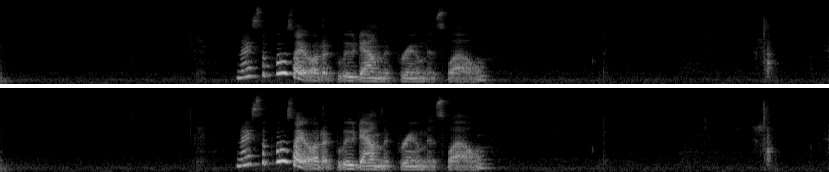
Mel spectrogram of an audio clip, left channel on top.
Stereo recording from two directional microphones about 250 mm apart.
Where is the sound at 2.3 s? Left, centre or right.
Right.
